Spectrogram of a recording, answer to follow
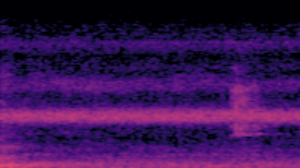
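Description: Near silence, with a faint, steady, high-pitched trill of crickets. A second, slightly lower trill joins about one and a half seconds in.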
